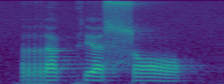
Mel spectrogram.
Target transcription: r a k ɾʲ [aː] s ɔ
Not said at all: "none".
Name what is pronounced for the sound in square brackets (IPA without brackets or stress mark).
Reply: a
